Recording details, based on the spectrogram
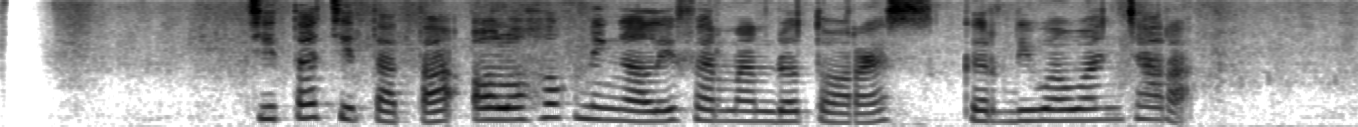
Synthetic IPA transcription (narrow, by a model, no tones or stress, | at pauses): t͡ʃit̪at͡ʃit̪at̪aʔɔlɔɦɔk̚niŋalifɛrnandot̪ɔɾɛskɨrdiwawaɲt͡ʃaɾa̰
